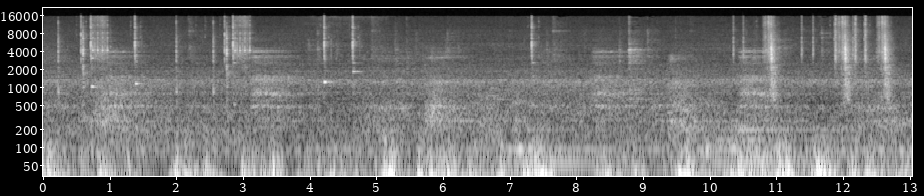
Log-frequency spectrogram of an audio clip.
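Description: Short soft clicks sound as menu options change.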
